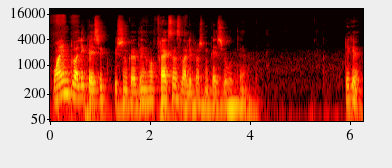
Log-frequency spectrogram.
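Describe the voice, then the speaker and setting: Gravelly male math teacher. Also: mid-range voice. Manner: patient, repeats points and asks if it is understood; reads digits slowly one by one. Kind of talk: classroom lesson to children.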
